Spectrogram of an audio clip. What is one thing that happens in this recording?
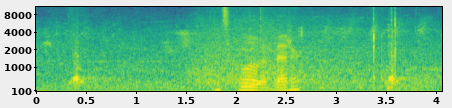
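A golf club swishes and strikes a ball with a sharp whack.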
